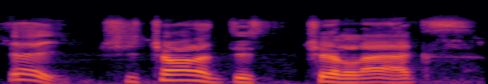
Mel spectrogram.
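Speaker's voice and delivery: loud, high, slow scold; drawn-out loud reprimand; scolding call. Real, not acted. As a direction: tell the bird off from a distance. Scolding a bird.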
